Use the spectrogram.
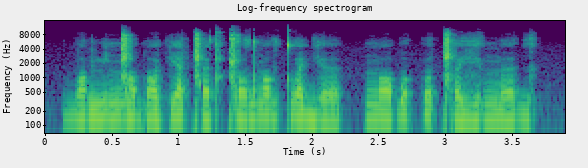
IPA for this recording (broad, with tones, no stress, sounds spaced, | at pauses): b ɒ˧ ɡ mʲ ə˧ ŋ͡ǁ ɔ˧ b ɾ ɔ˨ pʲ a˧ ǁ œ˨ t ǁ o˨˦ d ŋ ɔ˦ ɡ tʷ a˦ bʲ ə˨ | ŋ ɔ˧ ɓ o˦ k͡p ʊ˦ ǁ ə˨ vʲ o˧ ŋ͡m ə˨˦ ɡ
